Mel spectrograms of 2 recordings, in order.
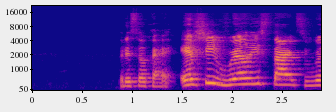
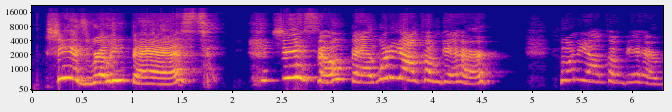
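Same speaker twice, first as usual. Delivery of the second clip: exasperated outburst; 8 semitones higher, 11 dB louder than usual. Real, not acted. Frazzled owner complaining about her wild puppy, loud and high. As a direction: burst out in mock despair.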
